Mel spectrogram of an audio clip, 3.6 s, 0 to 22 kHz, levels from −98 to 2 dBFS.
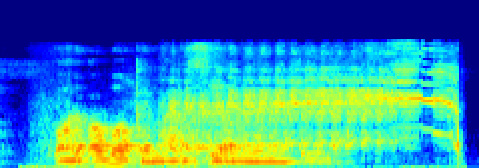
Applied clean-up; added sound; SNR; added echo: none; Livestock, farm animals, working animals; 5 dB; reverberation time 0.6 s.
